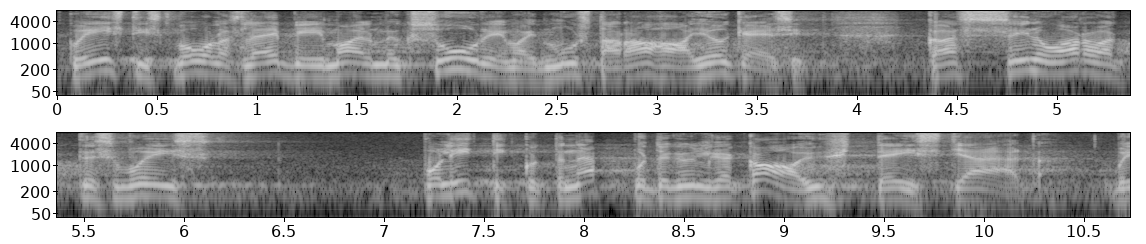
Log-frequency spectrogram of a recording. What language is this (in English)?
Estonian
